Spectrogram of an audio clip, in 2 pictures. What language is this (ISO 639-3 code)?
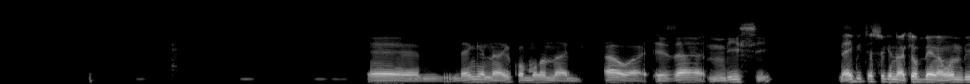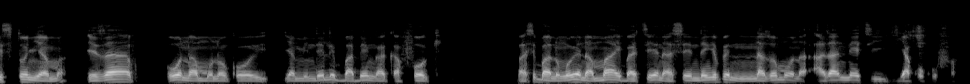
lin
